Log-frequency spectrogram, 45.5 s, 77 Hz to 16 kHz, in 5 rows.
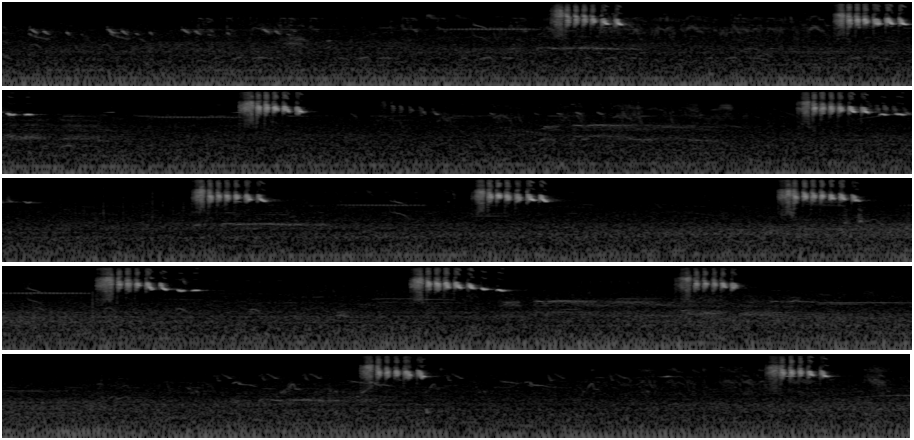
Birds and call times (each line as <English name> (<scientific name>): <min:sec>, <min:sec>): Red-and-yellow Barbet (Trachyphonus erythrocephalus): 0:01.1
Brubru (Nilaus afer): 0:04.8, 0:11.0, 0:22.1, 0:27.8
Red-backed Scrub-Robin (Cercotrichas leucophrys): 0:06.0, 0:08.7, 0:11.9, 0:17.7, 0:20.5, 0:23.2, 0:28.6, 0:34.4, 0:44.5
